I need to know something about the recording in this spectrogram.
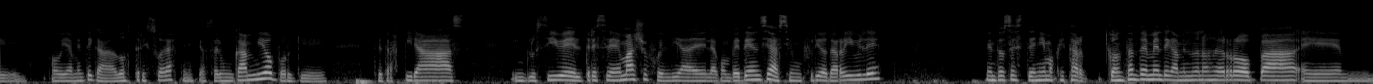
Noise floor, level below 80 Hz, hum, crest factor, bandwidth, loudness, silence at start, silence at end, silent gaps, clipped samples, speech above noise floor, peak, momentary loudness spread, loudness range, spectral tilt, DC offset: -52 dBFS; -52 dBFS; none; 16 dB; 11 kHz; -33 LUFS; 0 s; 0 s; none; under 0.1%; 20 dB; -16 dBFS; 11 LU; 3 LU; -6.5 dB/octave; under 0.1%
